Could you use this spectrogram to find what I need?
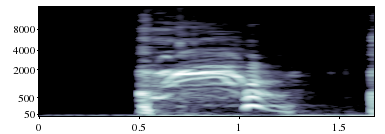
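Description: A person's harsh, low cough or throat-clear rings out loud after silence, followed by a short second burst at the very end.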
